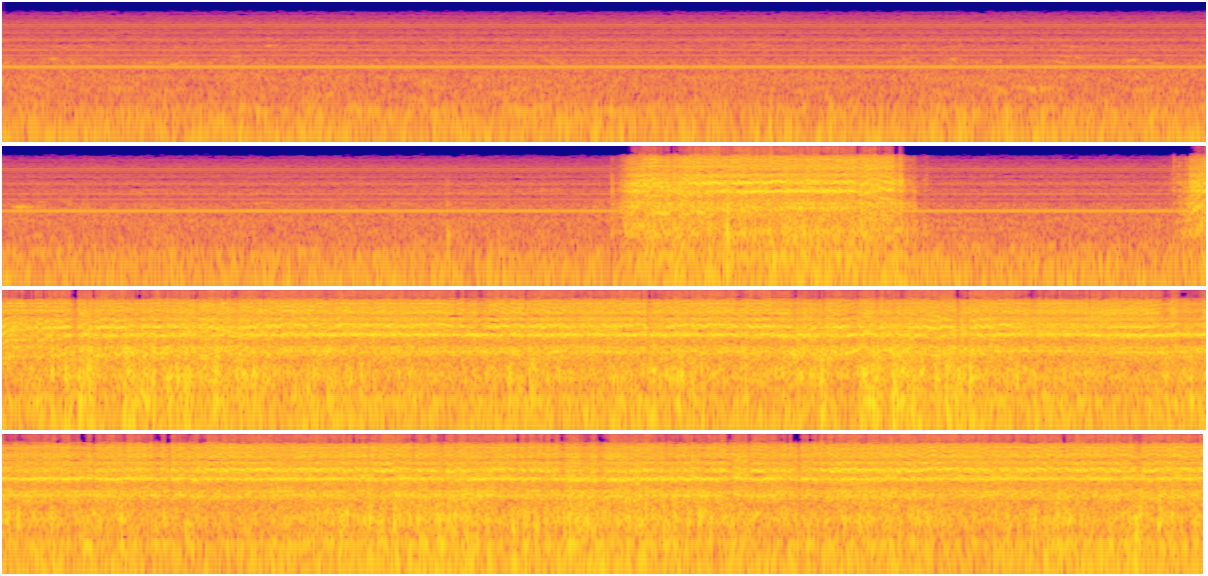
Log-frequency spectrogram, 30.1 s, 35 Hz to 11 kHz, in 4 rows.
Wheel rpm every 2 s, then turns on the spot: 0, 0, 0, 0, 0, 100, 50, 150, 240, 230, 230, 230, 230, 230, 230.
12-14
